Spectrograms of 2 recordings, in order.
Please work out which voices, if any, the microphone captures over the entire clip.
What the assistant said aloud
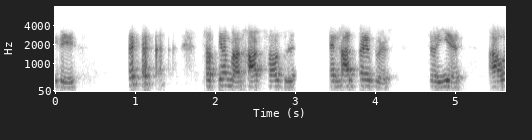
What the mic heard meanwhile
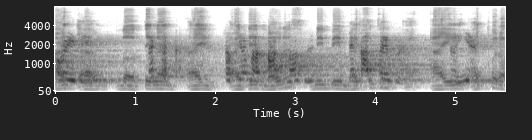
both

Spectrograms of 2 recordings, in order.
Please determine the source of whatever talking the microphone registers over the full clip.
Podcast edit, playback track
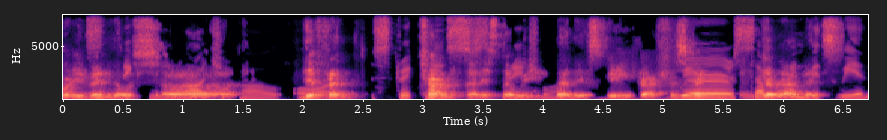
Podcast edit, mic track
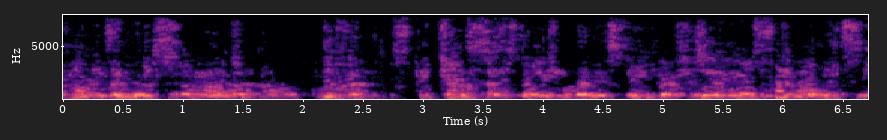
echo only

